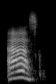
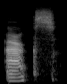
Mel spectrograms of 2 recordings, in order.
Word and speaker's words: ask: next word is ask ask please pronounce this correctly it is not ax many native speakers make this pronunciation mistake and it really bothers me ask ask me about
